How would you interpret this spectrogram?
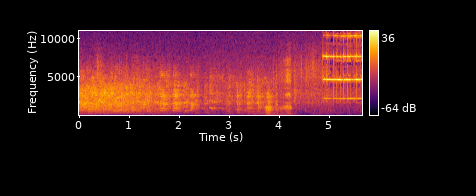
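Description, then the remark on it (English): Breathy snickering and chuckling fill most of the moment, then a bright jingle of bells rings out loudly and steadily near the end, sustaining until it cuts off. “Oh, you seem to have rung my bells.”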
